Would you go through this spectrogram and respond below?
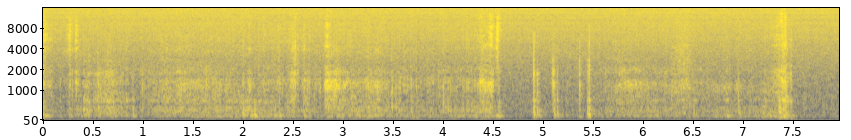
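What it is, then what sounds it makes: Hardcover book, scratched and tapped. Long red nails scratch and tap the top cover and edges of a thick, solid hardcover paper book lying flat on a table. Soft, continuous scratching is punctuated by about seven short, dry taps that stop instantly with no ring. The sound is quiet overall and mostly midrange.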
